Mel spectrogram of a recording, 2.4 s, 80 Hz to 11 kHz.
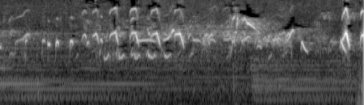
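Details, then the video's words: Common sandpiper lure recording used for bird trapping in the 2024 season: thin, high, rapid piping notes tumbling over one another, with a steady low electronic hum underneath. "Tiếng rẽ hôi"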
